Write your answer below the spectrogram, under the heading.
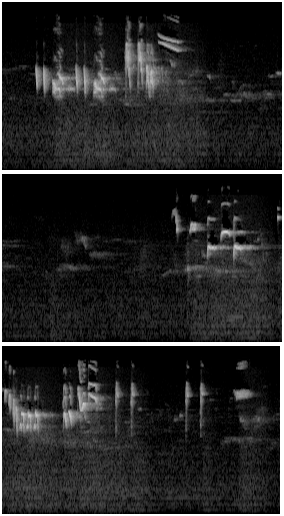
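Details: Song thrush singing: bursts of sharp, high, varied notes in short phrases, each note repeated several times in quick succession, one bout, then a pause of about four seconds, then a longer second bout, against a silent background.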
